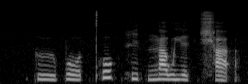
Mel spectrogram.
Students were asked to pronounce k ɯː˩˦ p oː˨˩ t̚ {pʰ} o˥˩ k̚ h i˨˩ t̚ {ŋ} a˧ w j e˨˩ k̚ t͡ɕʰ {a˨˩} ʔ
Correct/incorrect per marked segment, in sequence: correct, correct, correct

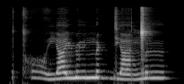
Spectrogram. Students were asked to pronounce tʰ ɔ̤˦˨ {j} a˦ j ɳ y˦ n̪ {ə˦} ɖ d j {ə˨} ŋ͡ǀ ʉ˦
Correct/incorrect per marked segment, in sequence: correct, correct, incorrect: a˨

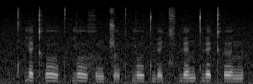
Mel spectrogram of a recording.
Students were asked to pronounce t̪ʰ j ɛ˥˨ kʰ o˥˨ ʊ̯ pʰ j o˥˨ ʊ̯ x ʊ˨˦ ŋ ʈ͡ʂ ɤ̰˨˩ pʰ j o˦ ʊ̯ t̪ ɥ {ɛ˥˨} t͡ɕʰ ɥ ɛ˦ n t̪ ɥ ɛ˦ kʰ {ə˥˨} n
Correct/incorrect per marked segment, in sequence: incorrect: ɛ̰˨˩, incorrect: ə˦

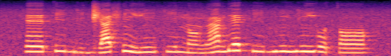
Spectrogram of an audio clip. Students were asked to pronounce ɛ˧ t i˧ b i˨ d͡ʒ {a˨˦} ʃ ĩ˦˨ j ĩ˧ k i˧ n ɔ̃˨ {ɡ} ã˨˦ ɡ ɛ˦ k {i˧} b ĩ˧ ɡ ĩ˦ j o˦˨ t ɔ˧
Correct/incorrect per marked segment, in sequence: correct, correct, correct

